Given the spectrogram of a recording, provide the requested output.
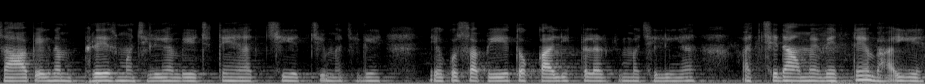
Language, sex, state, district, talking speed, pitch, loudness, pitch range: Hindi, male, Uttar Pradesh, Jalaun, 175 wpm, 165 Hz, -26 LUFS, 160-170 Hz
